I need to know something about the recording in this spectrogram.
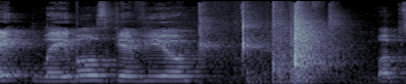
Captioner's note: fingers snapping; thud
